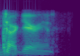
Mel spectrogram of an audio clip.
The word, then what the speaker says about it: Targaryen: Targaryen. – Targaryen.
